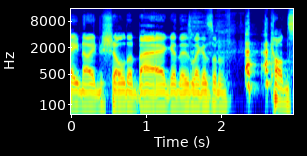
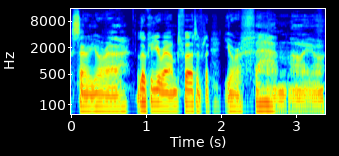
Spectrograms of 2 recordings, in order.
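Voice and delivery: suggestive, insinuating, predatory, suspicious-sounding voice; 3 semitones lower than usual. Retelling what a guy said during an encounter: predatory Terry-Thomas voice. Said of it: "my default predatory Terry Thomas voice".

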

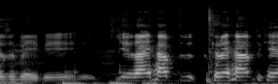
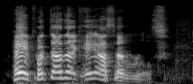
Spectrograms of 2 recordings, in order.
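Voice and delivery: very loud, high-pitched shouting; 6 semitones higher, 14 dB louder than usual. Calling out to a robot in the game: shouting at the robot. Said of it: "I wanna go".

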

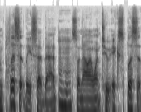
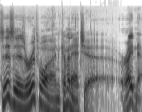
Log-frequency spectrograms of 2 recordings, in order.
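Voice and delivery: big, pitched-up radio announcer voice; 5 semitones higher than usual. Opening the Yamcast podcast episode: big radio announcer voice. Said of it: "That's my big radio voice".

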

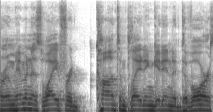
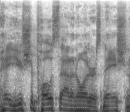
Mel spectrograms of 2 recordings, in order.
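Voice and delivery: normal talking voice

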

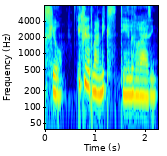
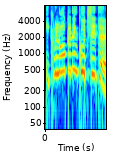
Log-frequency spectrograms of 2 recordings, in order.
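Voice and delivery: piercing shriek, very high and loud; 8 dB louder than usual. Narrating a character's line in a story, shrieked. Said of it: "gilde Noor".

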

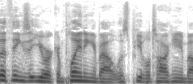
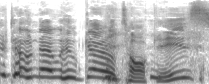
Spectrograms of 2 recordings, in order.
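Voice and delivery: put-on British accent, very high, slow, drawn out; 12 semitones higher, 4 dB louder than usual. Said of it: "You just sounded British".

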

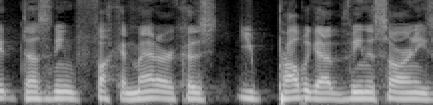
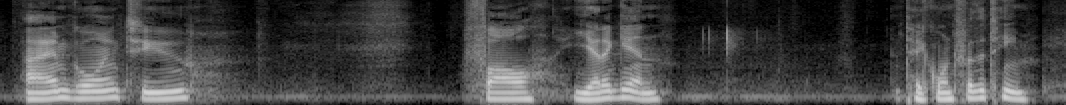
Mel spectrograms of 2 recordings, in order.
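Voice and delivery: sounding defeated and resigned. Agreeing to cut Bulbasaur from the list, sounding defeated. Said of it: "You sound so defeated about it".

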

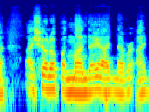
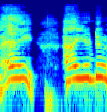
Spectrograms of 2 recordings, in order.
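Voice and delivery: put-on very high shrill screaming; 12 semitones higher than usual. Retelling an early morning phone call from a caller: imitating someone screaming on the phone. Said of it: "He's screaming on the phone".

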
